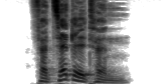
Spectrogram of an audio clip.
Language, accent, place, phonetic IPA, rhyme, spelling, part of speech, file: German, Germany, Berlin, [fɛɐ̯ˈt͡sɛtl̩tn̩], -ɛtl̩tn̩, verzettelten, verb, De-verzettelten.ogg
- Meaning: inflection of verzetteln: 1. first/third-person plural preterite 2. first/third-person plural subjunctive II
